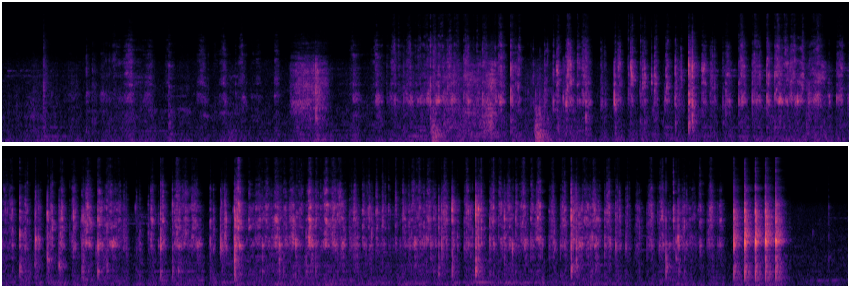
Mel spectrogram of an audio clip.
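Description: Metal spoon stirring a thick white glue mixture fast in a bowl, a quick run of scraping and clicking strokes against the bowl's sides that starts a few seconds in, with a short, louder flurry near the end.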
